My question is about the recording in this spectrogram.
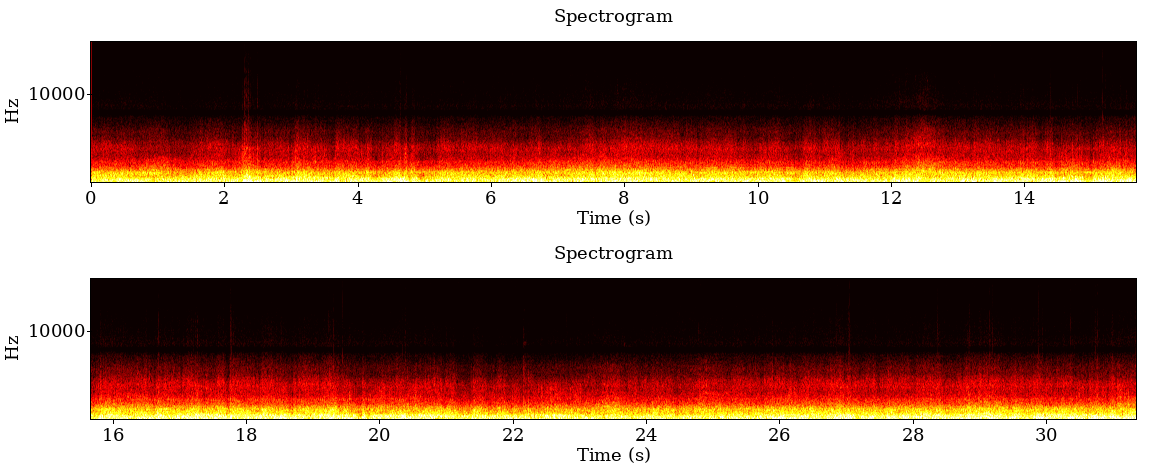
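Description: Steady wind noise buffeting the microphone of a motorcycle-mounted camera at road speed, mixed with the motorcycle's running and road noise.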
